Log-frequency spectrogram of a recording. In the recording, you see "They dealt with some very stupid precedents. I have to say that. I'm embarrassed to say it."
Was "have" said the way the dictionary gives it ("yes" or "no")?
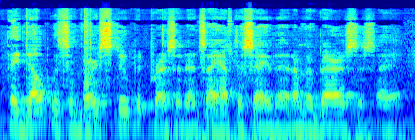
no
